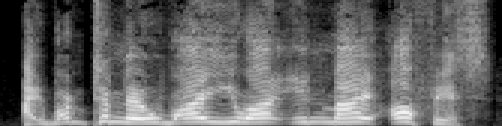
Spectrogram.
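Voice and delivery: very high, loud interrogation; furious demand. Acted. Umbridge interrogates the intruder in her office, furiously. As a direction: demand an answer at full pitch.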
